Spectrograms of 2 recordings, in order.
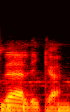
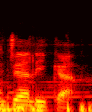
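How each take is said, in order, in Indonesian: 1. Konsonan pertama adalah bunyi 'dh'. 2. Konsonan pertama adalah bunyi 'j'. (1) "tapi zalika" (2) "Bukan jalika"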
